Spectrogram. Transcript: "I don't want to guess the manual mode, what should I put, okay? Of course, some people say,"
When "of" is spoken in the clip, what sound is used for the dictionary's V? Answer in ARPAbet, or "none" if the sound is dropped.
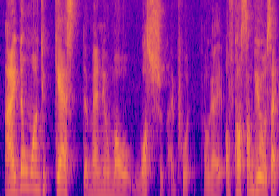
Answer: F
